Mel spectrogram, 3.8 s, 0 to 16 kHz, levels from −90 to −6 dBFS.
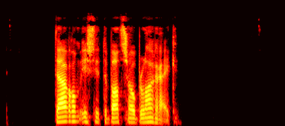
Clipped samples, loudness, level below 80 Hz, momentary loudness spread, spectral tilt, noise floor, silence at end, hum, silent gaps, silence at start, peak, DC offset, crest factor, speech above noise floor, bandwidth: under 0.1%; -24 LUFS; -68 dBFS; 11 LU; -3 dB/octave; under -90 dBFS; 1.45 s; none; none; 0.75 s; -4 dBFS; under 0.1%; 24 dB; over 65 dB; 10.5 kHz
